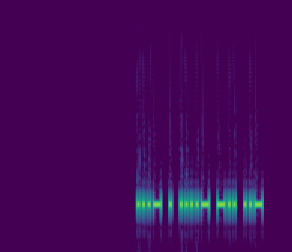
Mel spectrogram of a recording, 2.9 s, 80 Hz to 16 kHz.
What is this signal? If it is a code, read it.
Morse code, heard as a keyed tone, about 46 wpm, 700 Hz. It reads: VE4DU
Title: DXCC-100 Call Signs - 5 Characters - Repeated 2x - 45wpm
